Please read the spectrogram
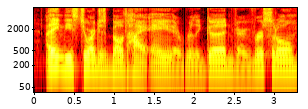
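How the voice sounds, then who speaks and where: On a very clean recording with a silent background, a man with a normal speaking voice and medium pitch talks with lively intonation. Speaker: gaming content creator. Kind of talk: casual gameplay commentary. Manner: filler-heavy, repeats words.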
